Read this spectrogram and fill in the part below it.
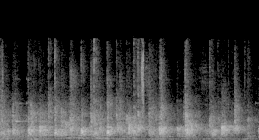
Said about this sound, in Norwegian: Det er verdt en applaus. Nesten, nesten tatt hovedfag,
